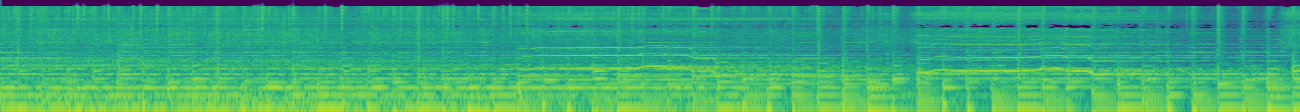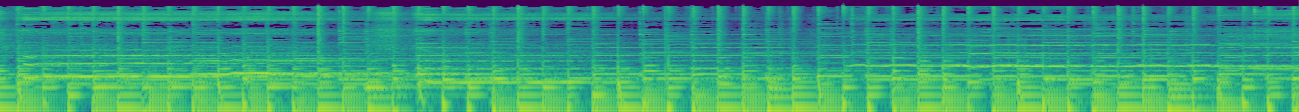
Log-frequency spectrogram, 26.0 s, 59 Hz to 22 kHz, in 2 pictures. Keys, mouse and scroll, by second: 0.1 g, 0.8 right click, 1.1 middle click, 1.6 shift+middle click, 1.9 scroll up 4, 2.1 middle click, 2.6 shift+middle click, 3.0 middle click, 3.4 shift+middle click, 3.7 middle click, 4.1 shift+middle click, 4.4 scroll down 1, 4.8 middle click, 5.6 shift+middle click, 6.1 scroll up 3, 6.8 click, 7.1 g, 7.8 right click, 8.2 middle click, 9.3 shift+middle click, 9.9 scroll down 4, 10.3 middle click, 10.7 scroll down 1, 10.9 middle click, 14.6 KP_1, 15.2 shift+middle click, 16.4 a, 16.7 a, 17.1 a, 17.6 z, 20.2 z, 21.6 scroll up 3, 21.9 middle click, 22.4 shift+middle click, 23.1 click, 23.2 middle click, 23.6 shift+middle click, 23.9 scroll up 1.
